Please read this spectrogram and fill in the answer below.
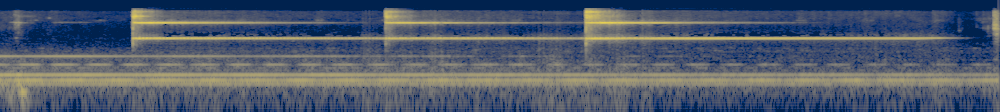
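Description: A singing bowl rings on in a steady low hum. Over it a small high-pitched bell is struck three times, each strike ringing out and slowly fading.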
